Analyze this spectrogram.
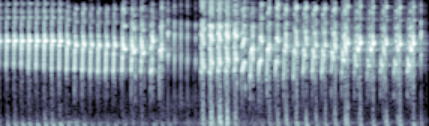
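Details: A lovebird chatters in a long, rapid, fighting-style run of high, shrill chirps, about seven a second, pausing briefly before starting again even harder.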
